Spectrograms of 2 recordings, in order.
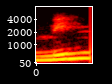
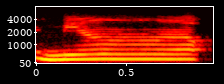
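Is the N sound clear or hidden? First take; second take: clear; hidden. First: The N sound is fully and clearly pronounced. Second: The N sound is hidden and nasalized. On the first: The speaker calls it wrong. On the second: The speaker calls it right.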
